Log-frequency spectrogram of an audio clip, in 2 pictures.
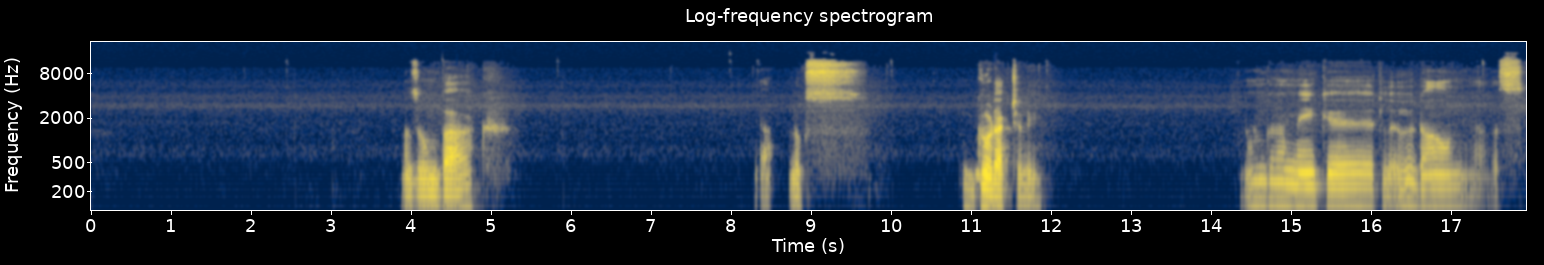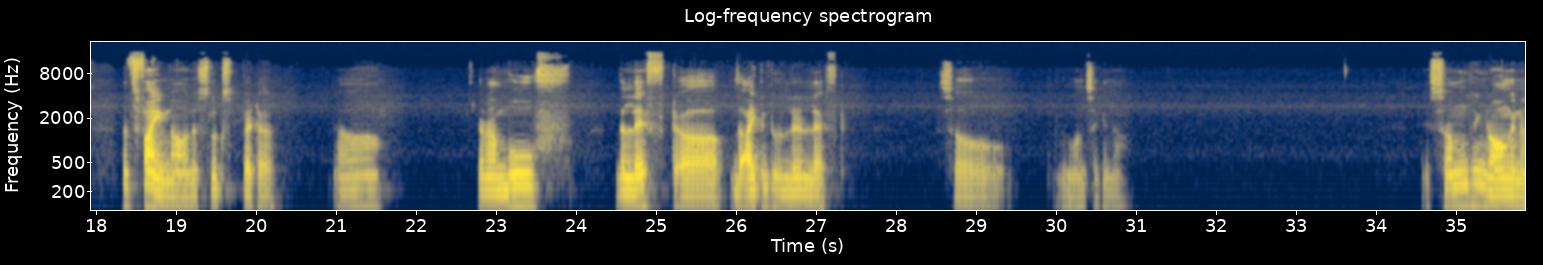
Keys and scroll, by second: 15.1 Down, 15.3 Down, 20.7 shift+Left, 24.1 super+z, 28.1 super+z, 34.2 super+z.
